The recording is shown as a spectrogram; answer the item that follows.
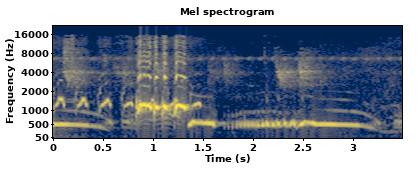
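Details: Singing local zebra dove, used to coax other doves into singing. Soft bubbling notes lead into a burst of rapid higher pips, then a long, smooth, wavering coo that drops away at the end.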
